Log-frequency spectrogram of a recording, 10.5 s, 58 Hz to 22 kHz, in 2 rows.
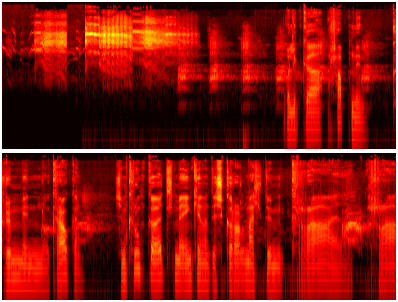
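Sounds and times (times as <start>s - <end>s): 
Arctic tern calls: 0.0s - 6.8s
speech: 3.8s - 10.5s.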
